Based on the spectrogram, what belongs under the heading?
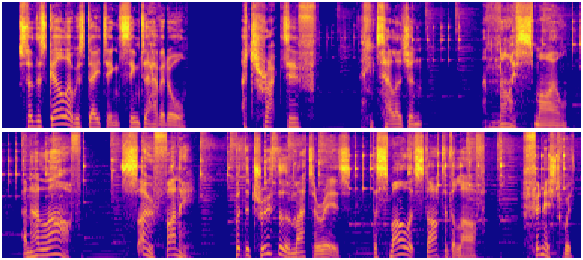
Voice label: ad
